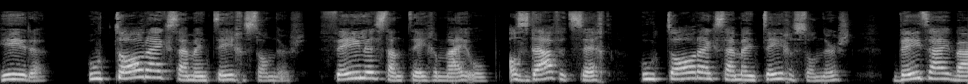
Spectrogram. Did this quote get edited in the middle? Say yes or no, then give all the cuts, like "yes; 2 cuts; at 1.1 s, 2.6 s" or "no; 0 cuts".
yes; 2 cuts; at 3.1 s, 5.0 s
